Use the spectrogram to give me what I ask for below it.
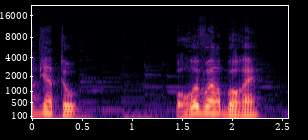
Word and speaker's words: Borest: de la chaîne et si ce village se prononce bien Boré il est indéniable que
